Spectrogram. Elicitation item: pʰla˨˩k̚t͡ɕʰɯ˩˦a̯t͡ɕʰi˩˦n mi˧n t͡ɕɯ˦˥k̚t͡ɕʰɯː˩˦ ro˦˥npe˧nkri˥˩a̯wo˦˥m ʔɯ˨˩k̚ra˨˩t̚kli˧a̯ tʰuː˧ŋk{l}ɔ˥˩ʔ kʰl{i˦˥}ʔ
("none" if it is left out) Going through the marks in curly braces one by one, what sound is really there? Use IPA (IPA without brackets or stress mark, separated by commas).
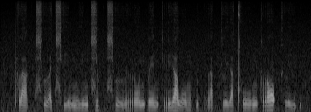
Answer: r, i˦˥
